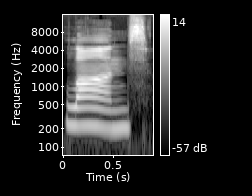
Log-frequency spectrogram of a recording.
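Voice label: "L'Anse", Michigan Pronunciations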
